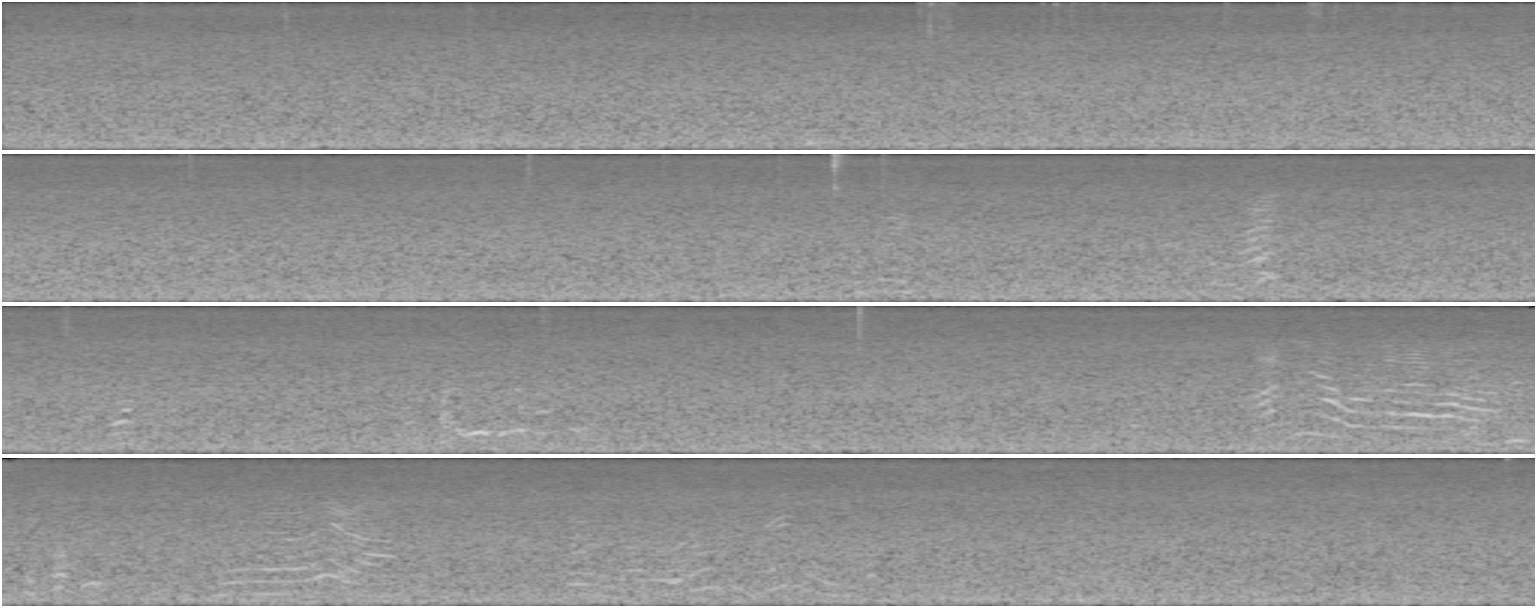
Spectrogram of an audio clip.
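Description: Steady rushing of river water, an even hiss throughout, with a few short voices and a laugh partway through and a couple of sharp clicks.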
